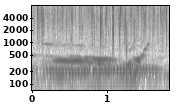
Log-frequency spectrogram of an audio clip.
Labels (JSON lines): {"label": "biophony", "recorder": "SoundTrap 300"}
